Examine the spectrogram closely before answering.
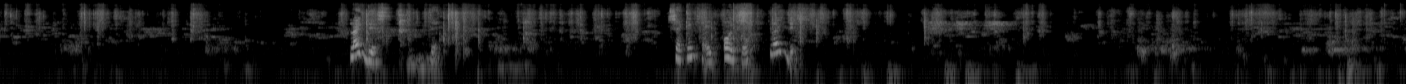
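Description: Paper rustles and crinkles as it is folded close by.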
